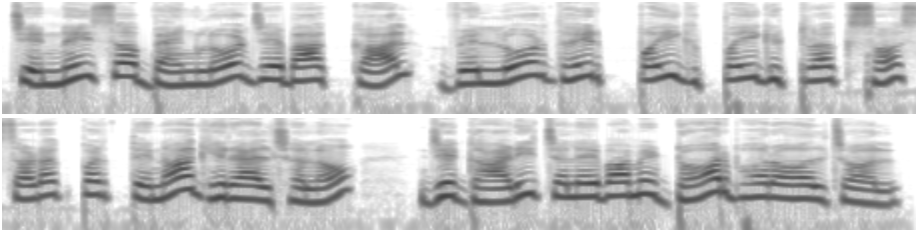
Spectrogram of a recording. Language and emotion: Maithili, fearful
